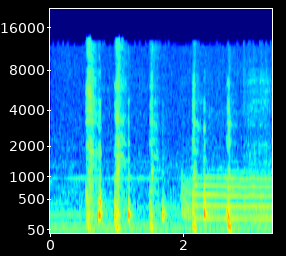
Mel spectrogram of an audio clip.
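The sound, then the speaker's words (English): A quick series of about seven short, raspy coughs in an uneven rhythm, moderately loud, with no talking in between. “I was so sorry to hear about your cough.”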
